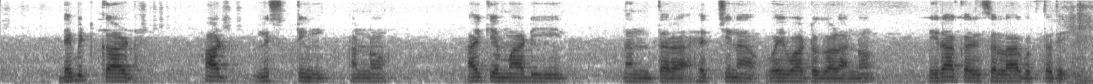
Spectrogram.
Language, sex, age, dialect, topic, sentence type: Kannada, male, 31-35, Coastal/Dakshin, banking, statement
